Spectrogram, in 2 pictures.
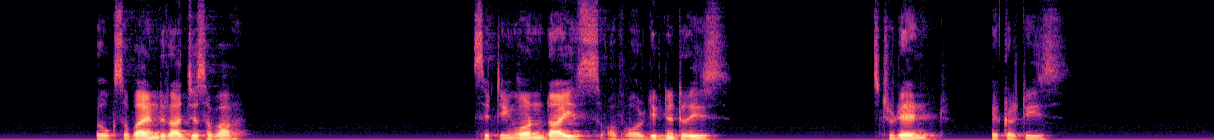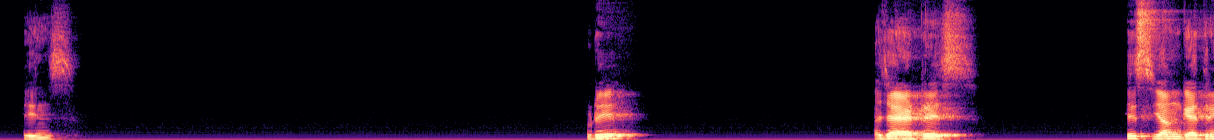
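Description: A man speaks slowly and formally into a microphone over loudspeakers, with pauses between phrases.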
